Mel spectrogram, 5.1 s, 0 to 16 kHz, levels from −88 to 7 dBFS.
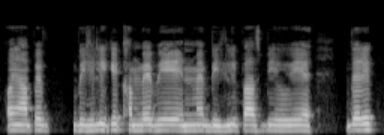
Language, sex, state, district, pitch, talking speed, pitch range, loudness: Hindi, male, Uttar Pradesh, Etah, 145 Hz, 200 wpm, 145-150 Hz, -18 LUFS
